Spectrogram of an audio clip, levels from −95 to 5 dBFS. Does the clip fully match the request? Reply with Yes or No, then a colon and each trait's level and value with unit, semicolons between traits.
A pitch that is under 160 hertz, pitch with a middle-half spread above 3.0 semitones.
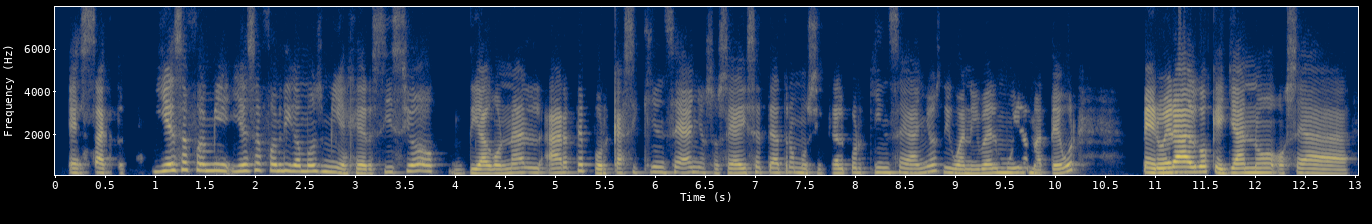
No: high, 215 Hz; average, 4.0 semitones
